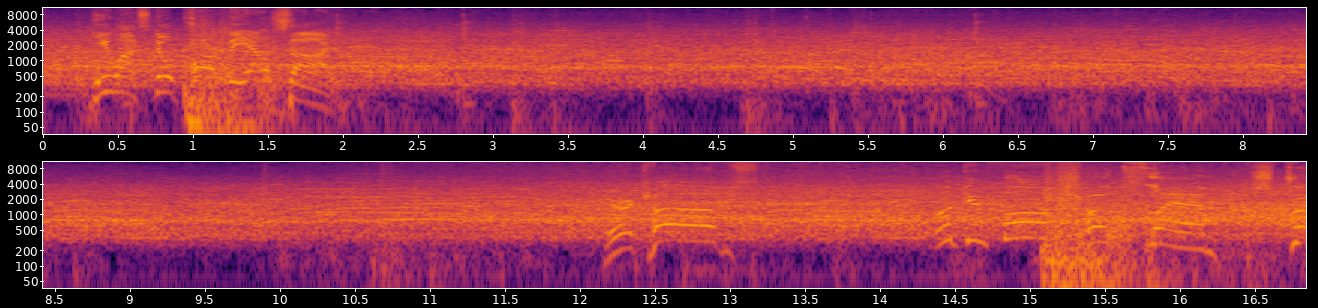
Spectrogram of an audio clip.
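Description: A heavy body slams onto a wrestling ring mat with a loud thud.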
